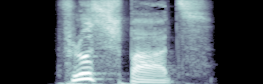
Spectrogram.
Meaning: genitive singular of Flussspat
- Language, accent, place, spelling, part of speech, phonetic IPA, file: German, Germany, Berlin, Flussspats, noun, [ˈflʊsˌʃpaːt͡s], De-Flussspats.ogg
